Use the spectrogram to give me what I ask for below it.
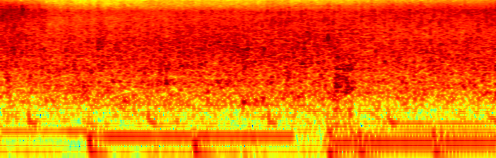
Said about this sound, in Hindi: अब ये पहाड़ के अंदर से पानी निकल रहा है।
